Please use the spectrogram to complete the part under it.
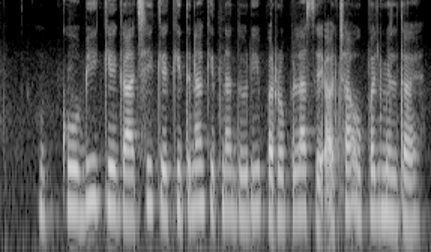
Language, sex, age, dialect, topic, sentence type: Magahi, female, 18-24, Southern, agriculture, question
